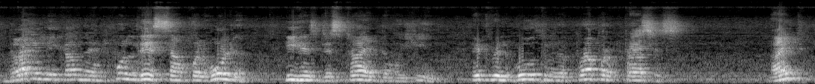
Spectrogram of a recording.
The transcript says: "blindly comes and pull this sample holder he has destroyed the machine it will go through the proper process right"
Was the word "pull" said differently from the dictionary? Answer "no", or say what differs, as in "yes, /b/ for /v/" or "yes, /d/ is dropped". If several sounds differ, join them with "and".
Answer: yes, /f/ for /p/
